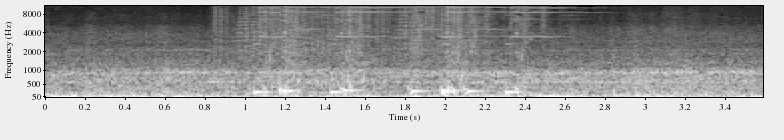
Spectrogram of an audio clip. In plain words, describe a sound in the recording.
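A chest opens with a sparkling chime.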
